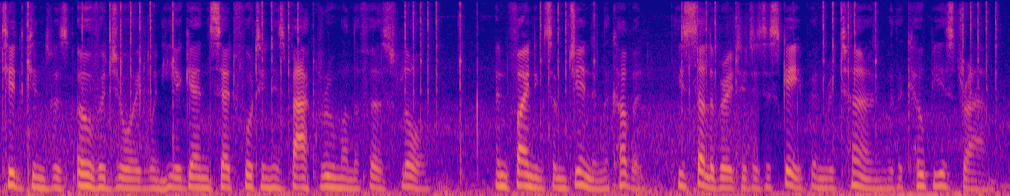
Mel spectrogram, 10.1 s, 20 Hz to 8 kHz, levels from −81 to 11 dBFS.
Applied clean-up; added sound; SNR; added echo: none; Insect + Camera; 9 dB; none.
